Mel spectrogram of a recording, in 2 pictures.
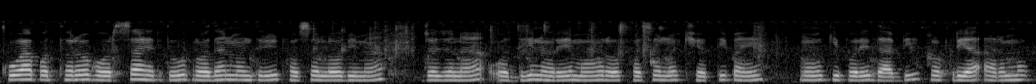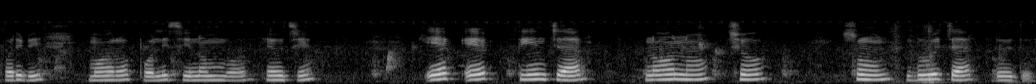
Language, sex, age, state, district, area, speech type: Odia, female, 45-60, Odisha, Sundergarh, urban, read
